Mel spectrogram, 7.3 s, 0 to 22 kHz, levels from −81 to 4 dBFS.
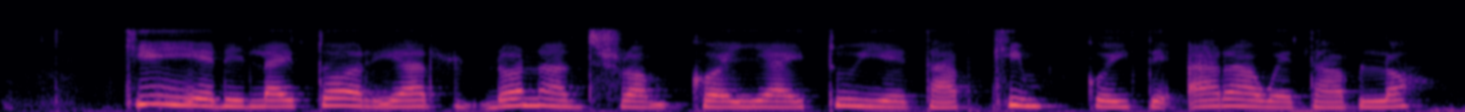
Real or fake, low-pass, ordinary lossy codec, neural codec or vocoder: real; 7.2 kHz; none; none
